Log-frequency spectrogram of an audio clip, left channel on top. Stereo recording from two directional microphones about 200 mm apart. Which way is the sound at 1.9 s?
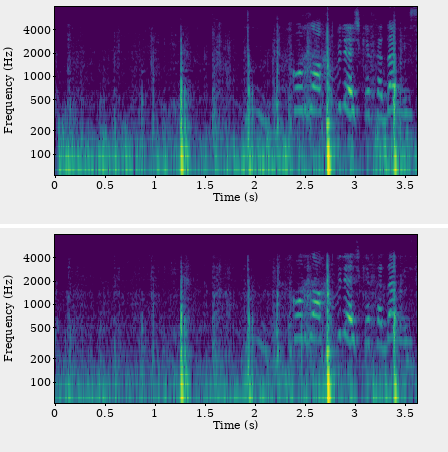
45° left (ahead or behind).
